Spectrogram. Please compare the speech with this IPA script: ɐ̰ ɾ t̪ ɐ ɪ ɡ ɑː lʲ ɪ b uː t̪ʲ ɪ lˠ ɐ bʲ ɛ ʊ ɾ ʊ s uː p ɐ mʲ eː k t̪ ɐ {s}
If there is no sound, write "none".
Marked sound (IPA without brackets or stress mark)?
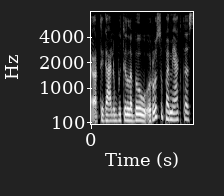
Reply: s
